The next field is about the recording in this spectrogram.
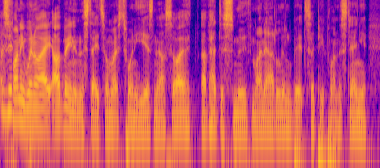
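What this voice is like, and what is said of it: Australian accent. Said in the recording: “You had to start out with the accent. ... the Australian accent is just, it's just calming”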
